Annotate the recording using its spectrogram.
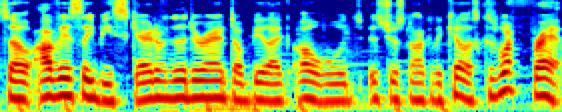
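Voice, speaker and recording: Here a man speaks at a fairly high pitch. His pitch variation is ordinary. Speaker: gaming video creator. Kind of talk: tutorial. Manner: fast; casual, many fillers.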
